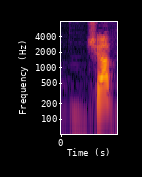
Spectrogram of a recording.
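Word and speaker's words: chough: break open a shell chuff is kind of a funny name for a bird it's easy to pronounce this bird's name if you say it like you're saying the word chef these birds have black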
